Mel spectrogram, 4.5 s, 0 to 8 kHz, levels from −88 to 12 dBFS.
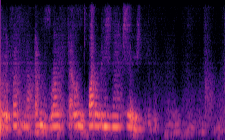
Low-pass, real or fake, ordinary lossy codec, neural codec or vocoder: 7.2 kHz; fake; Opus, 24 kbps; codec, 44.1 kHz, 0.9 kbps, DAC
